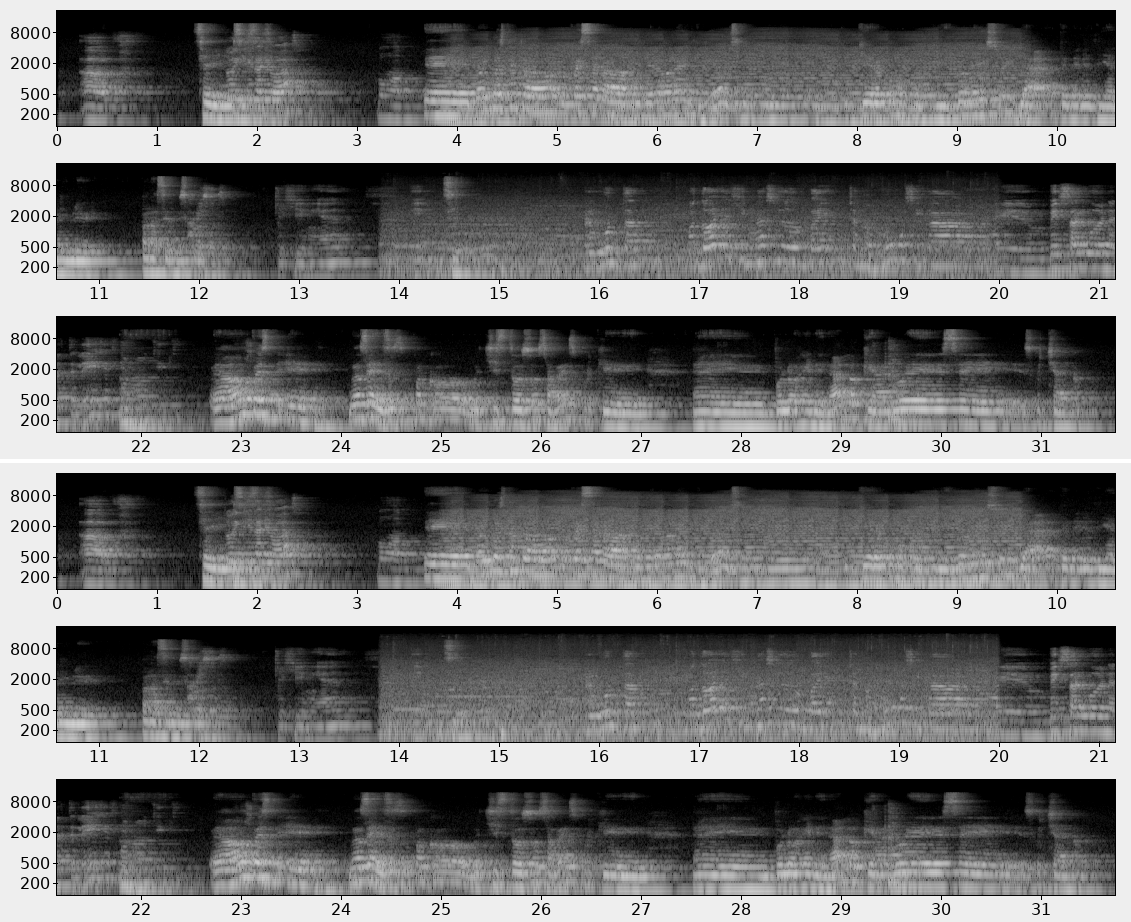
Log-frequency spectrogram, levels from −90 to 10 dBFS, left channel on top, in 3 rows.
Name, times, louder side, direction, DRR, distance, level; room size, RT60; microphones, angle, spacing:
voice 1, 0.2-0.8 1.7-2.5 3.2-3.6 4.0-4.6 11.9-12.2 12.8-13.5 14.1-14.7 15.7-16.4 16.9-22.3 22.9-23.2 29.3-29.6, equal, 15° right, 1 dB, 1.1 m, -30 dB
voice 2, 1.4-2.1 3.7-11.0 11.4-12.2 14.4-15.0 21.8-22.0 22.7-27.0 27.5-31.4, left 1 dB, 20° left, 0 dB, 1.1 m, -22 dB
sound 1, 3.8-9.6, right 1 dB, 45° right, 1.7 m, -28 dB
sound 2, 13.8-20.0, right 4 dB, 75° right, 0.6 m, -33 dB
11.0 x 4.6 x 6.8 m, 1.1 s
head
